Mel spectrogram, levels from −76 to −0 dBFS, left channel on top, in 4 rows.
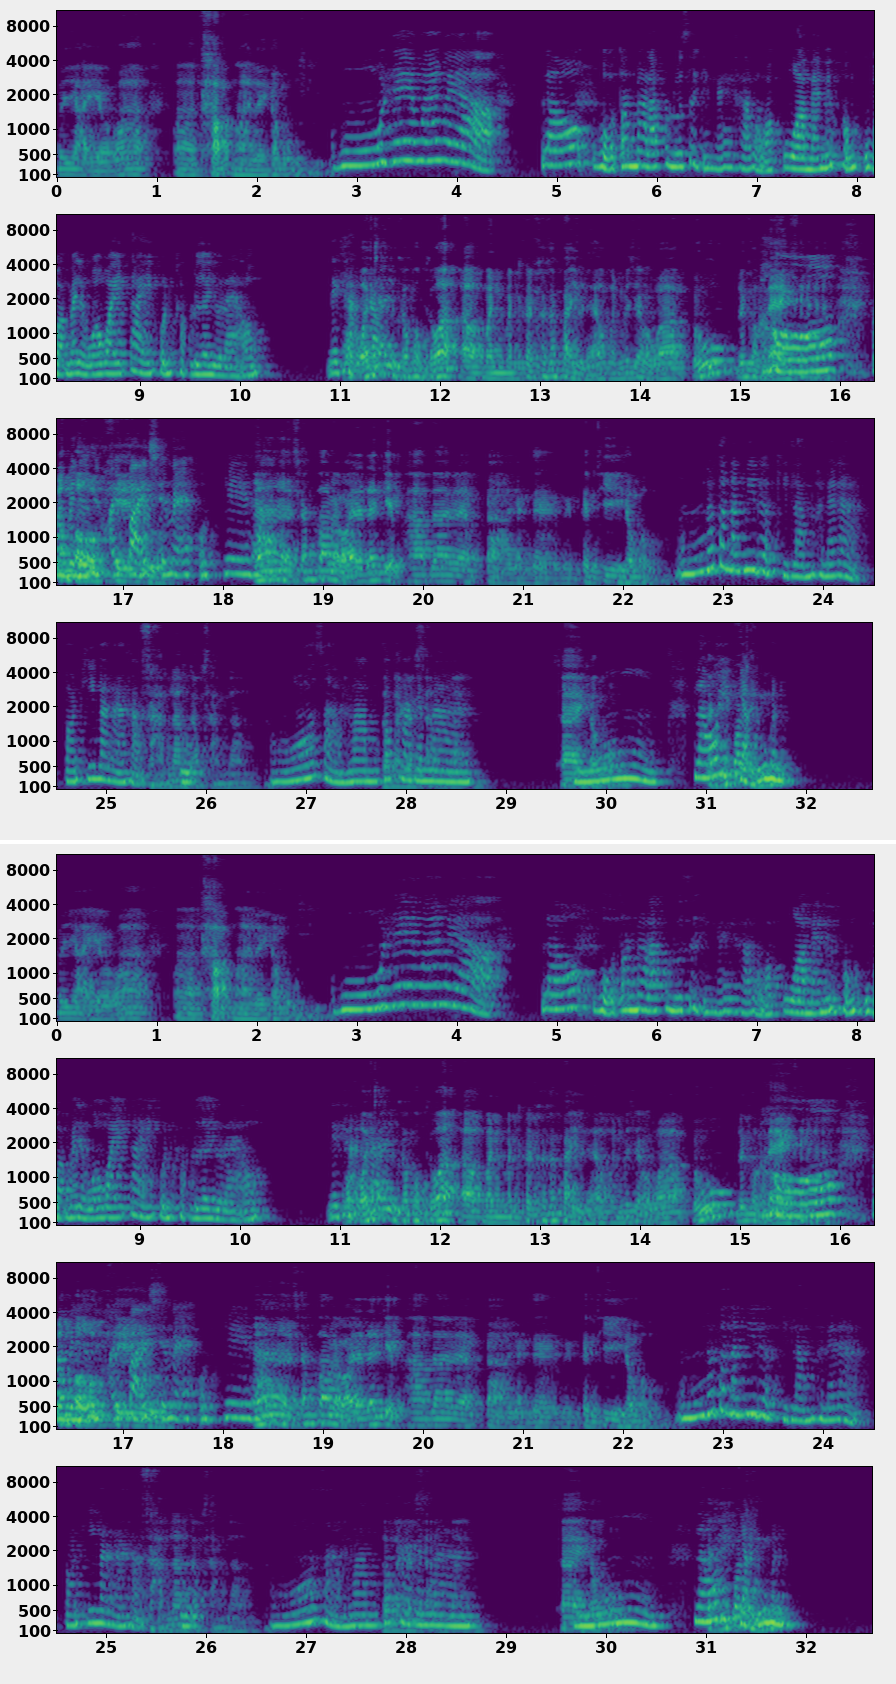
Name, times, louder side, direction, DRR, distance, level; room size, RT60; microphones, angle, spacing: voice 1, 0.0-2.6 11.0-15.7 16.0-17.4 18.3-22.4 25.4-26.4 27.8-28.7 29.5-30.2 31.0-31.8, left 1 dB, 15° left, 0 dB, 4.7 m, -30 dB
voice 2, 2.7-4.4 4.8-10.2 10.9-11.4 15.2-18.5 22.5-25.4 25.7-25.9 26.6-28.7 29.7-31.8, left 1 dB, 45° left, 2 dB, 1.5 m, -25 dB
17.0 x 12.5 x 2.6 m, 0.32 s
head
